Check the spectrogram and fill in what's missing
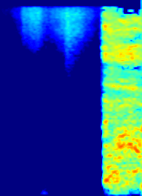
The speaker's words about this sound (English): Excuse me, as I cough again.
